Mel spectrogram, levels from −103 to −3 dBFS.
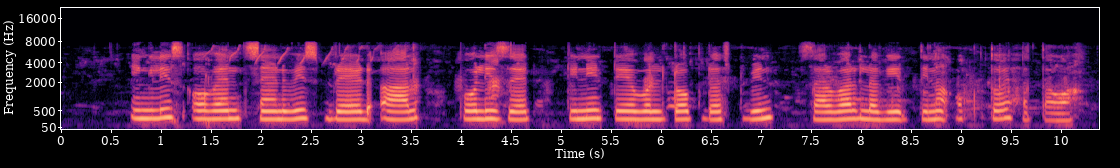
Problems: none marked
